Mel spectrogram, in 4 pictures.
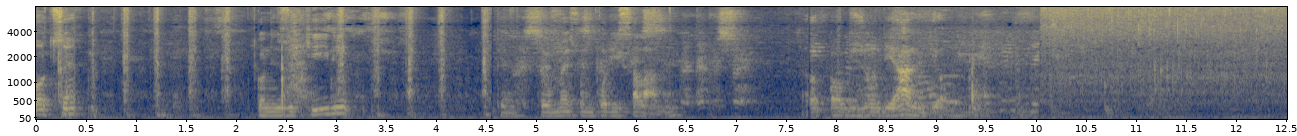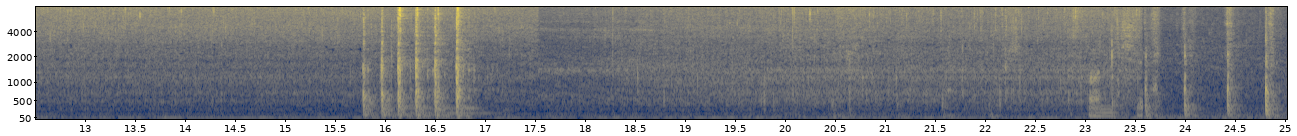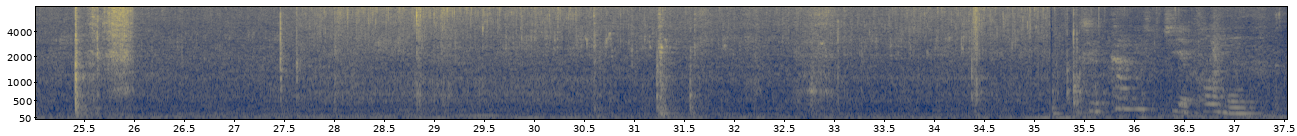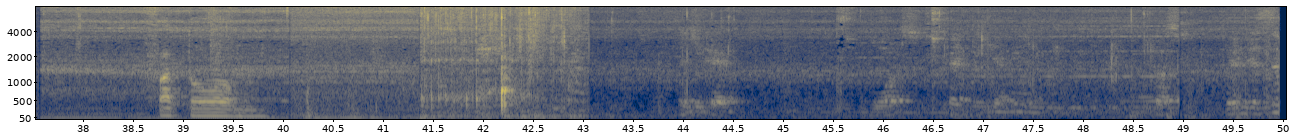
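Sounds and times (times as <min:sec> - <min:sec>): food sizzling in a pan: 0:10.0 - 0:23.6, 0:27.6 - 0:35.3, 0:37.6 - 0:50.0.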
